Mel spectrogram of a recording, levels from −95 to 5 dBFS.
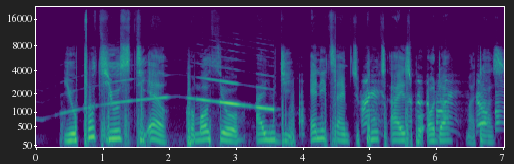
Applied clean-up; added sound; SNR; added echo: neural mask model RNNoise.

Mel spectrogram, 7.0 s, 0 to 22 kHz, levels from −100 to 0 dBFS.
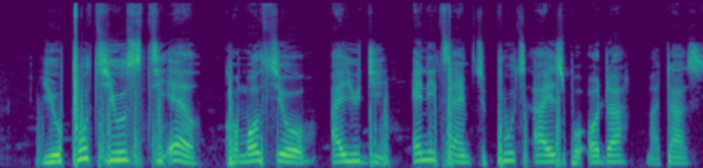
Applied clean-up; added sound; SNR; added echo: none; none; none; none.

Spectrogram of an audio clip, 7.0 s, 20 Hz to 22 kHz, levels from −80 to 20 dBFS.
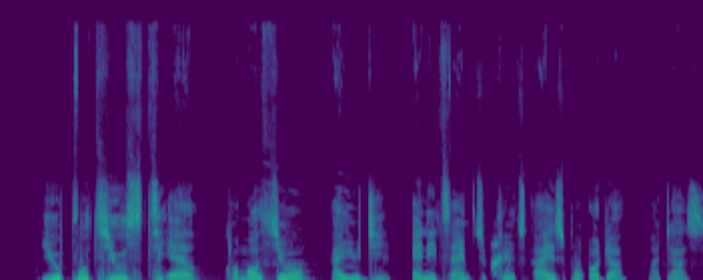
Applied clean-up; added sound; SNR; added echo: neural mask model DeepFilterNet 3.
